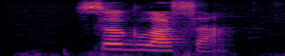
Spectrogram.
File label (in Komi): "сӧгласа", Komi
